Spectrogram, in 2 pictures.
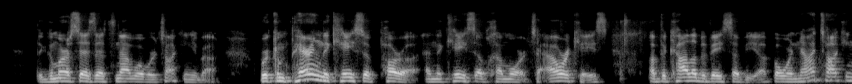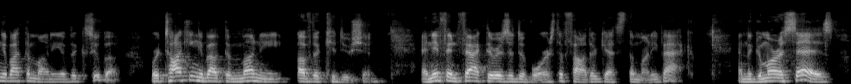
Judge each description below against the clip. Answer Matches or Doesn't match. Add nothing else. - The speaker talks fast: Matches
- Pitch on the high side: Doesn't match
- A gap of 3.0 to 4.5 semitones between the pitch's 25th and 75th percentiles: Matches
